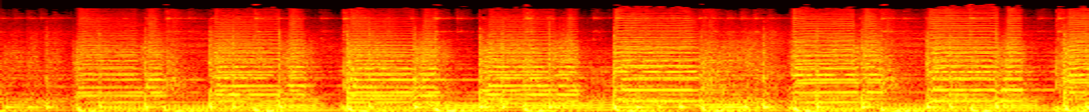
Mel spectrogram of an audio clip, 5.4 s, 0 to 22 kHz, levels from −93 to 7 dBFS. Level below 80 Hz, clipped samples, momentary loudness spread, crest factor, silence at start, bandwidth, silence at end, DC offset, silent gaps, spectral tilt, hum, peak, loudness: -22 dBFS; under 0.1%; 4 LU; 12 dB; 0 s; 19 kHz; 0 s; under 0.1%; none; -4 dB/octave; none; 0 dBFS; -13 LUFS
